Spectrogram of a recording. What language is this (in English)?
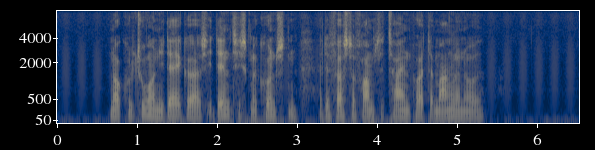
Danish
